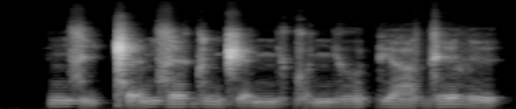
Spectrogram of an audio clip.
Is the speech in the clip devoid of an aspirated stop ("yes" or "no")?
yes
